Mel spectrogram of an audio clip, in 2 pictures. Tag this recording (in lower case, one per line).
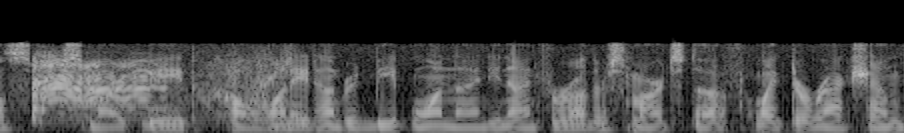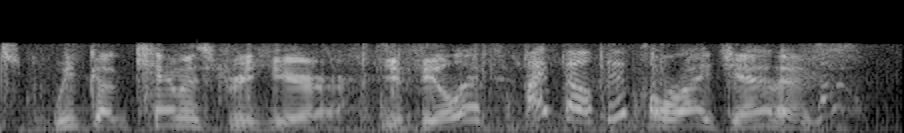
music
speech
